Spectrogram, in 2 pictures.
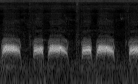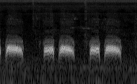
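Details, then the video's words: Spotted dove cooing in Chiêu, Thúc and Gù styles: a fast run of paired coos, a short note then a longer one, repeated rhythmically about once a second. "Tiếng cu gáy Đủ Bài ( Chiêu-Thúc-Gù )"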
